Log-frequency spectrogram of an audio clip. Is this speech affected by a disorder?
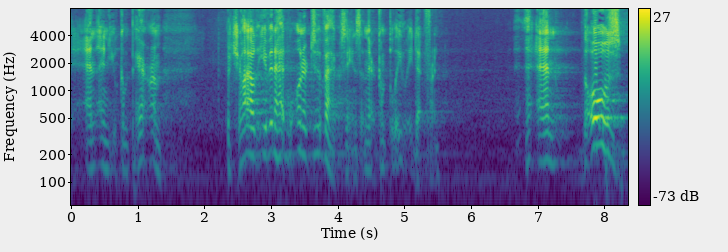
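Yes: spasmodic dystonia; very strong voice lost at onset.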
